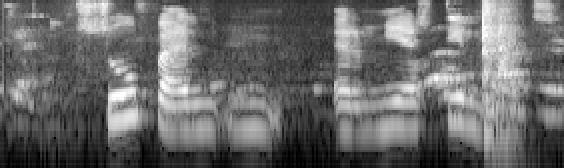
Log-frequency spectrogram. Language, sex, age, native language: Icelandic, female, 10, Icelandic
